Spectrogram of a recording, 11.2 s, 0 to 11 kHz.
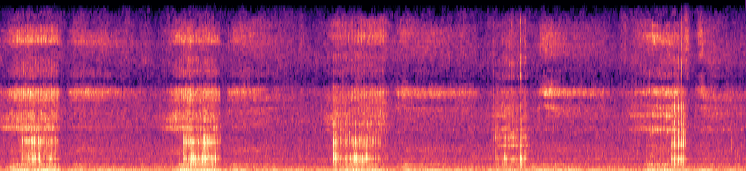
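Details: Sleeping, relaxed American Bully puppy: regular rough snores about every two and a half seconds, roughly 25 a minute, over a steady low rumble; snoring.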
